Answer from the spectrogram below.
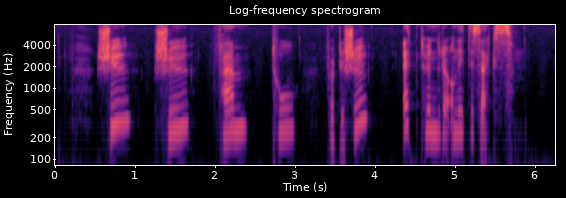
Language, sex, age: Norwegian, female, 48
